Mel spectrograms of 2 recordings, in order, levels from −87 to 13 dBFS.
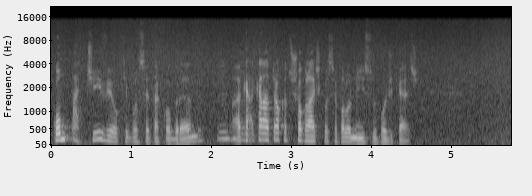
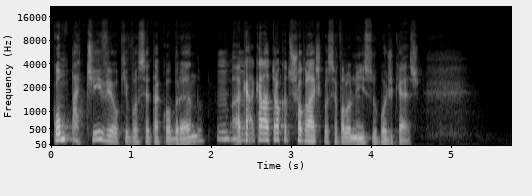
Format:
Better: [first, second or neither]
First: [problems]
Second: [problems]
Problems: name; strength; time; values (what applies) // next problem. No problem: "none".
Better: second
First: hiss; noticeable; throughout; 15 dB below the speech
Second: none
